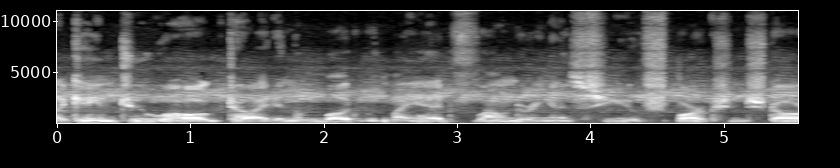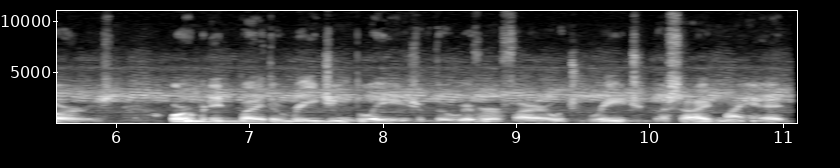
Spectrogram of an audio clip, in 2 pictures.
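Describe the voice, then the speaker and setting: A man playing a world-weary, sardonic gumshoe, delivering brooding, florid and deliberate hardboiled noir lines in an audio drama. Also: sits low, heavy background noise. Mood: brooding, tormented. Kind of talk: scripted hardboiled noir narration.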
